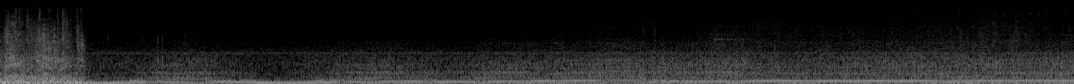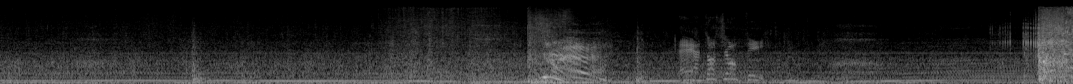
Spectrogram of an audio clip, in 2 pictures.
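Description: A jeep engine hums and revs as it drives along.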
